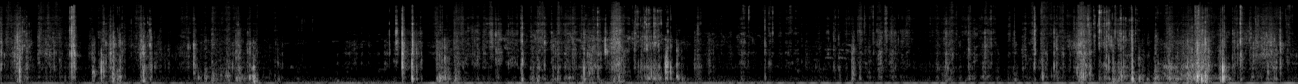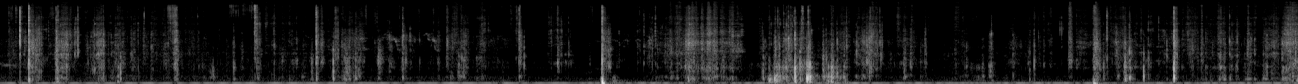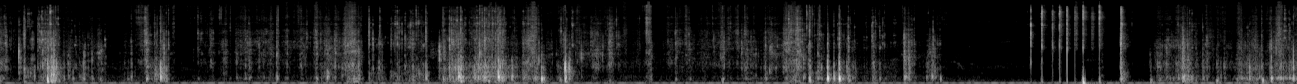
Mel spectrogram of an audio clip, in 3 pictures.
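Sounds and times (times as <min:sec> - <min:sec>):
pencils clicking and knocking: 0:00.0 - 0:35.5, 0:36.2 - 0:38.9
packaging tearing and crinkling: 0:04.1 - 0:34.8.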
